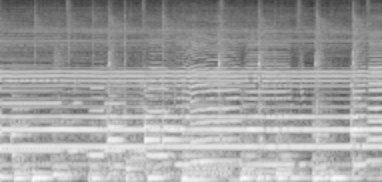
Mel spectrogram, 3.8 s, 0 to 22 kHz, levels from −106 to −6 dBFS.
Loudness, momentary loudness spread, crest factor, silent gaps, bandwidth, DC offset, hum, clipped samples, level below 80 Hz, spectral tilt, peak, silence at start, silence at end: -11 LUFS; 1 LU; 10 dB; none; over 20 kHz; under 0.1%; none; under 0.1%; -26 dBFS; -4.5 dB/octave; 0 dBFS; 0 s; 0 s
